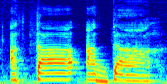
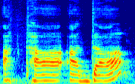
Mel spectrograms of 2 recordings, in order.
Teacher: blade of the tongue onto the teeth forward okay now um to me the dental sound i call it softer than the plain alveolus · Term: laminal dental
